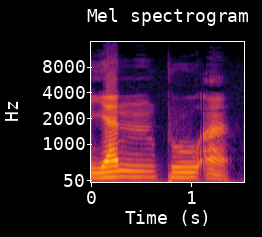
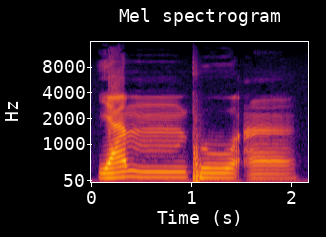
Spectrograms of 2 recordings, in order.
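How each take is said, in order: First: An n sound comes before the b. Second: An m sound comes before the b. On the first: The speaker calls it wrong. "jangan dibaca yanbu'a" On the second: The speaker calls it right. "tapi yam, jadi mim ya"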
